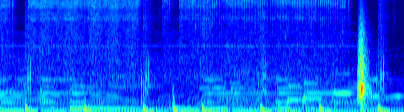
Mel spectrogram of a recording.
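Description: Hand-cranked winch of a homemade drill stand's lifting mechanism clicking steadily, about three clicks a second, as it is cranked to raise the mast. A single louder knock comes near the end. Soft background music runs underneath.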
